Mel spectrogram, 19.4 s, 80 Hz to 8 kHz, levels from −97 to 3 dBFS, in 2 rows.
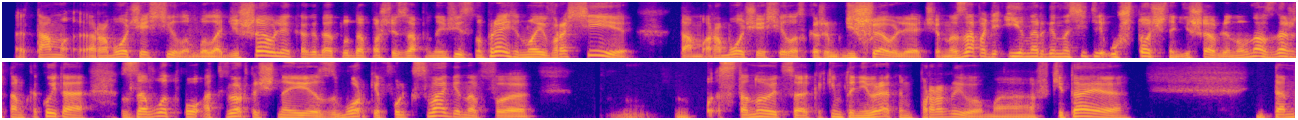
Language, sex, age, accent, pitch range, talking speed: Russian, male, 30-49, native, 115-175 Hz, 140 wpm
